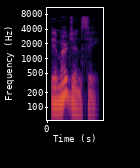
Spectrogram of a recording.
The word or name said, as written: emergency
